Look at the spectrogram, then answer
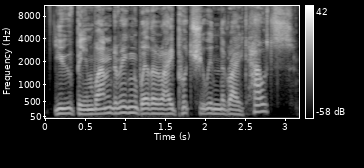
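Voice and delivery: smart, knowing hat voice; talking hat. Acted. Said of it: "said the hat smartly".

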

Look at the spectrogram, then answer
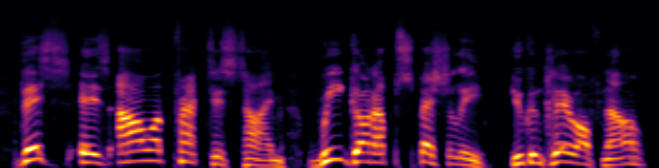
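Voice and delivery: angry captain. A narrator's reading. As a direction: lay down the law.

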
